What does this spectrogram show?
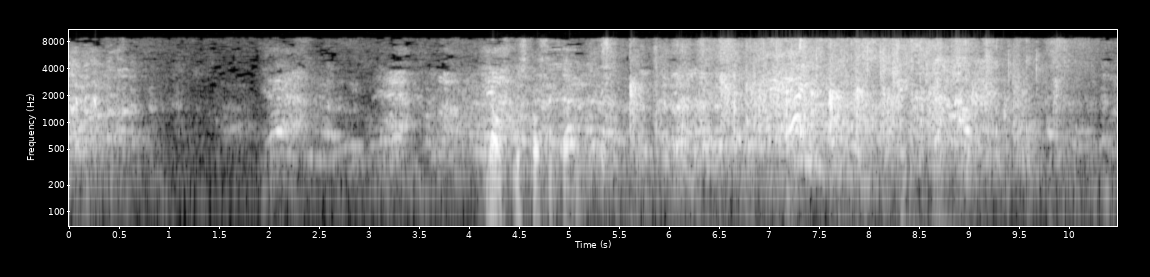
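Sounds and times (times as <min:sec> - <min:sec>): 
laughter: 0:00.0 - 0:00.9, 0:03.8 - 0:10.4
speech: 0:04.2 - 0:05.6
audience clapping: 0:05.4 - 0:10.3.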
